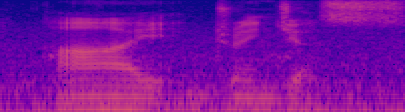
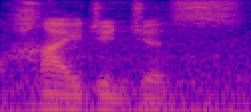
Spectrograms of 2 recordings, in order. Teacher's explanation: it's hydrangeas, and the stress is on the second syllable, hydrangeas.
